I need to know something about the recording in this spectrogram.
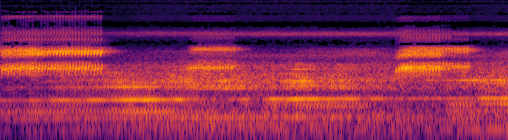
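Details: Arkansas tree frogs in song, a dense chorus of overlapping trilled calls with louder buzzy bursts at the start and near the end, continuous low rumbling background noise throughout.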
